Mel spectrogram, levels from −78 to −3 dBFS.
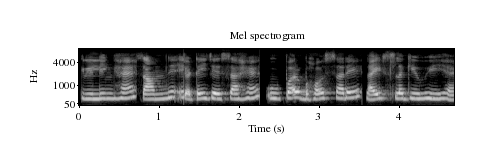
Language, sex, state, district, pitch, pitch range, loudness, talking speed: Hindi, female, Telangana, Nalgonda, 250 Hz, 240-265 Hz, -24 LUFS, 140 wpm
